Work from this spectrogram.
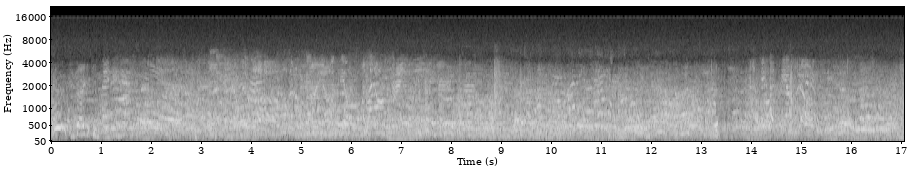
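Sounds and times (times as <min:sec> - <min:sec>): chatter of many voices: 0:00.0 - 0:17.0.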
